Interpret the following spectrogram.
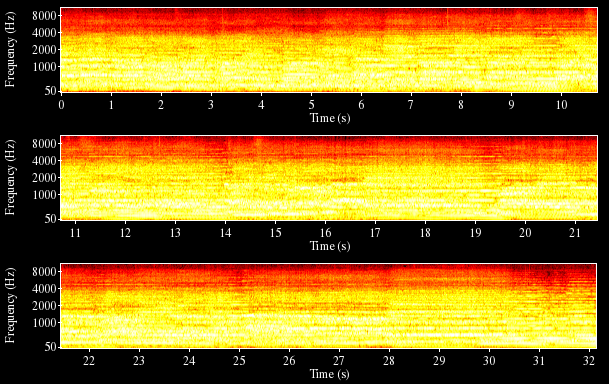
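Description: Mixed chancel choir of men's and women's voices singing in parts with accompaniment; low bass notes join about eight seconds in and the music carries on steadily.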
